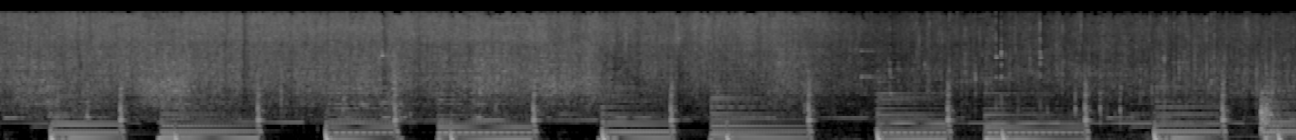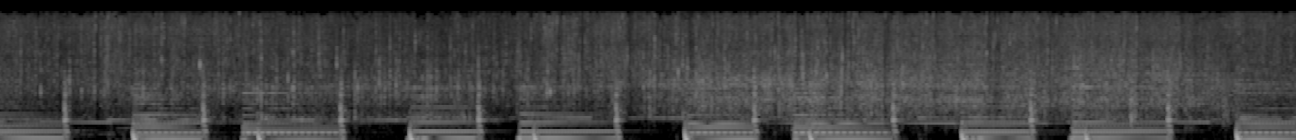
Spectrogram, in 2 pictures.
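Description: Pad thai ingredients (rice noodles, shrimp, pork, fried tofu) sizzling in oil in a stainless steel frying pan, louder for the first eight seconds or so, then lower. Soft background music with a steady beat plays underneath.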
